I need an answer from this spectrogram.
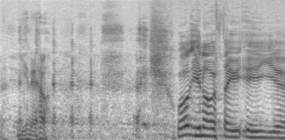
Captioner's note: laughing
